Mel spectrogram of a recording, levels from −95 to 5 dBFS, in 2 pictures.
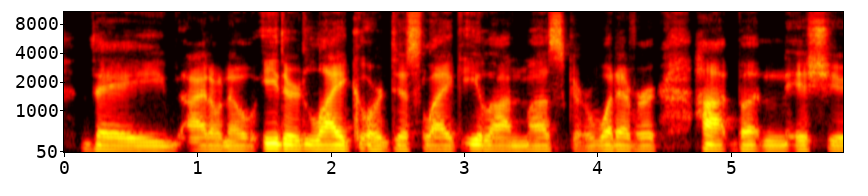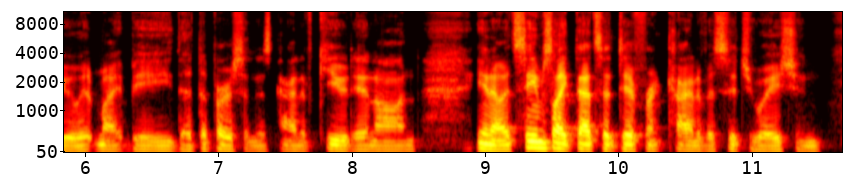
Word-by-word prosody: they, 95 -3 -2 0.2
I 95 0 -1
don't 95 -1 -4
know, 95 -1 -5
either 110 -4 +5
like 105 -1 +3
or 95 - -1
dislike 95 0 -3
Elon 95 -3 0
Musk 95 0 -3
or 90 - -11
whatever 95 -1 -3 0.3
hot 100 -1 +2
button 100 -1 -3
issue 95 -1 -2
it 95 - -5
might 95 +1 -5
be 95 -3 -6
that 95 0 -10
the - - -6
person 95 -1 -4
is 90 -1 -9
kind 95 +2 -9
of 90 -1 -17
cued 100 -4 0
in 95 0 -4
on. 95 +1 -6 0.4
You 120 -2 +6
know, 100 - +7
it 105 - +2
seems 140 -2 +7
like 120 -3 +8
that's - - +6
a - - +3
different - - 0
kind 95 -1 -2
of 90 - -15
a 90 - -7
situation 90 -1 -5
95 Hz, 200 wpm, -23 LUFS, 95-100 Hz, 0.4 s, like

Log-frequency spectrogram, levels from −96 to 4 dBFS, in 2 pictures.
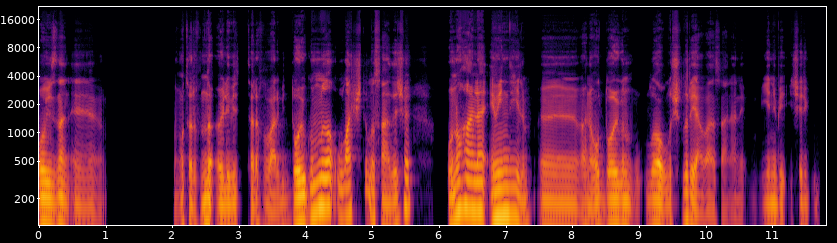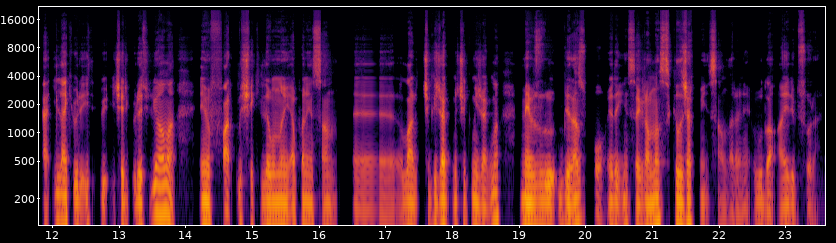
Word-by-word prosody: o 100 0 +8
yüzden, 95 0 +3
eee, 85 -3 -9 1.3
o - - -4
tarafın 90 +2 -1
da 100 - +6
öyle 85 0 +2
bir 90 - -2
tarafı - - -5
var. - - -1
Bir 95 +3 -12
doygunluğa 135 +12 +8
ulaştı 135 -1 -1
mı 115 - 0
sadece, 95 - -1 0.5
ona 125 +10 +5
hâlâ 150 -1 +7
emin 125 +4 +6
değilim. 115 -5 -1
Eee, 90 -2 -2
hani, 90 -2 -4
o 90 +2 -1
doygunluğa 95 0 +2
ulaşılır 90 +7 -1
ya 70 -9 +1
bazen, - - -9
hani, 65 0 -17 0.2
yeni 90 -1 -4
bir 90 - -7
içerik 90 -1 -9 0.3
Ya, - - -4
illaki, 105 -1 -1
böyle, 95 - -4
it - - -10
bir - - -7
içerik - - -3
üretiliyor 130 +10 0
ama 135 - +2 0.4
en 95 -1 +2
farklı 90 - -4
şekilde 90 0 -2
bunu 90 0 0
yapan 90 +1 -4
insan, 90 0 -6 0.2
eee 75 -1 -12 0.4
lar 90 -2 -1
çıkacak 95 0 -1
mı 90 - -7
çıkmayacak 90 -3 -5
mı? 115 +2 -3 0.3
Mevzu 90 0 +2
biraz 95 +2 -1
o - - -9
ya 90 +1 -4
da 95 - -2
Instagram'dan 90 0 -2
sıkılacak 95 -2 0
mı - - -12
insanlar? - - -8
Hani, - - -15
bu 90 -1 -10
da - - -3
ayrı 80 +1 -6
bir 85 - -10
soru, - - -12
hani. - - -32
95 Hz, 170 wpm, -24 LUFS, 90-100 Hz, 1.3 s, o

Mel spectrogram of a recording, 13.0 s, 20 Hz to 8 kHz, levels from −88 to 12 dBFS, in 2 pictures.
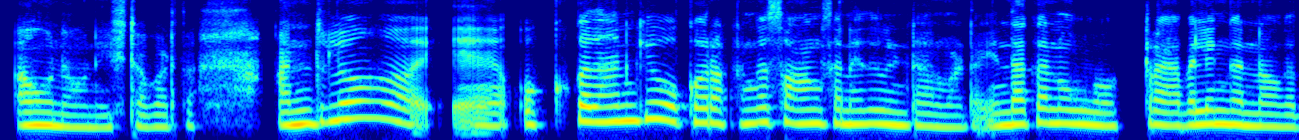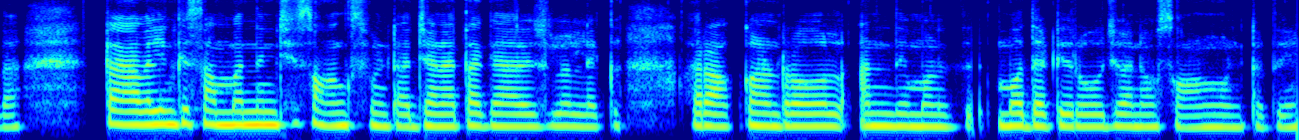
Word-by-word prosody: అవునవును 225 -4 +2
ఇష్టపడతాను. 220 +1 -7 0.4
అందులో 285 +8 +5 0.6
ఎ - - 0 0.3
ఒక్కొక్క 255 +5 -9
దానికి 320 +3 +3
ఒక్కో 290 -1 0
రకంగా 270 +2 -2
సాంగ్సనేది 270 -1 +1
వింటా 240 -1 0
అనమాట. 210 +1 -7
ఇందాక 255 +3 +2
నువ్వు 260 -2 +2 0.3
ట్రావెలింగ్ 250 +1 +3
అన్నావు 225 -2 -1
గదా! 210 0 -8 0.5
ట్రావెలింగ్‌కి 255 +1 +4
సంబంధించి 250 +1 +4
సాంగ్స్ 240 -2 -1
వింటా. 220 -1 -2
'జనతా 225 +1 +1
గ్యారేజ్‌' 220 0 -1
లో 225 - -3
లైక్ 225 +3 -9 0.4
'రాక్ 220 +1 0
అండ్ 230 0 0
రోల్ 225 -1 +1
అంది 225 -1 +1
మొనటి 215 -1 -5 0.2
మొదటి 230 0 0
రోజు' 220 +1 -3
అని 220 - -3
ఒక 220 - -7
సాంగుంటది 210 +1 -6
235 Hz, 155 wpm, -30 LUFS, 220-255 Hz, 0.6 s, అందులో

